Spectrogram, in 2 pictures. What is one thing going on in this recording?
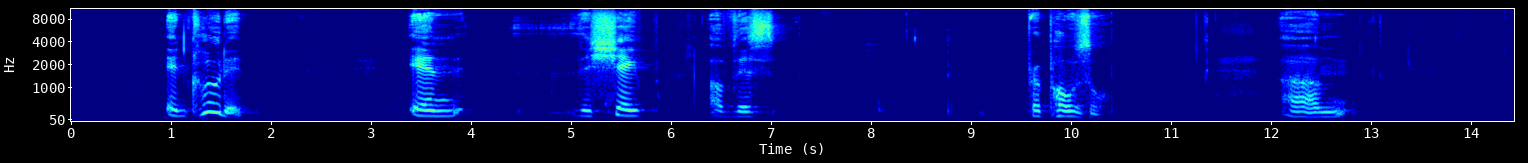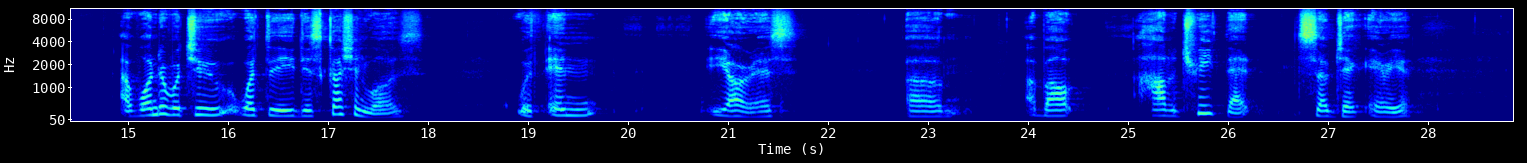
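An elderly man speaks slowly and haltingly into a microphone, with pauses between phrases.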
